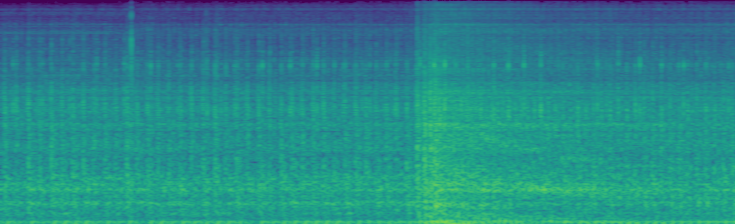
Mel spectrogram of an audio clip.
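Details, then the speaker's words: Suzuki Gixxer motorcycle idling with a rapid metallic clatter, as if parts are touching; owner suspects a broken bearing or another internal part, to be checked by opening the engine. "মানে বিষয়টা এমন দাঁড়ায়, হয়তো কোনো bearing বা কোনো কিছু ভেঙে গেছে, ক্যাটক্যাট ক্যাটক্যাট একটা সাউন্ড করতেছে, মানে কারোর সঙ্গে কারো টাচ হচ্ছে এরকম সাউন্ড।"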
